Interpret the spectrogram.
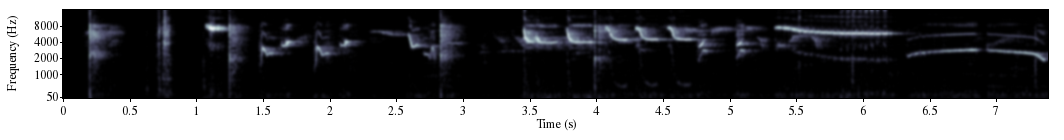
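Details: Sulingan (tledekan), noted for imitating other birds, delivering a 'nyuling' flute-like song with 'isian' fill-ins: varied sharp notes and short slurs building into a rapid series of high rising whistles, ending in long sweeping pure tones.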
